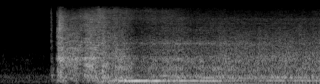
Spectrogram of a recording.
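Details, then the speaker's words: Audi A3 Sportback 2006 2.0 140 hp, engine running: a rough crackling grind when the clutch pedal is released that disappears when pressed, from a worn clutch release bearing; gearbox removed for clutch replacement. "bail comme ça craque j'appuie le bruit disparaît relâche pour l'entente craquer là c'est un bruit normal là c'est un bruit anormal"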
